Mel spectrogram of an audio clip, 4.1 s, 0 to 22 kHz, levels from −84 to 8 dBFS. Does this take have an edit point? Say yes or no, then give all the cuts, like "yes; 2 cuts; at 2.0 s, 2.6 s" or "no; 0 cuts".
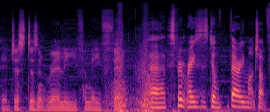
yes; 1 cut; at 2.1 s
